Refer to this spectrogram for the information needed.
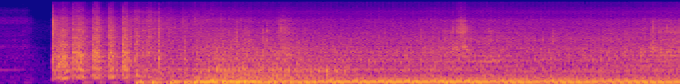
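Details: Subaru Impreza WRX rally car engine that survived a heavy crash, first start in the new shell after a missing main relay was refitted: a few cranking beats, then it fires within about a second and holds a steady, slightly lumpy idle.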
